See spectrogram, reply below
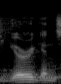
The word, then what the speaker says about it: Jurgen: And he walked away, and I just thought, he must have me muddled up, because my name is Jurgen, spelt with a J, looks like Jurgen.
